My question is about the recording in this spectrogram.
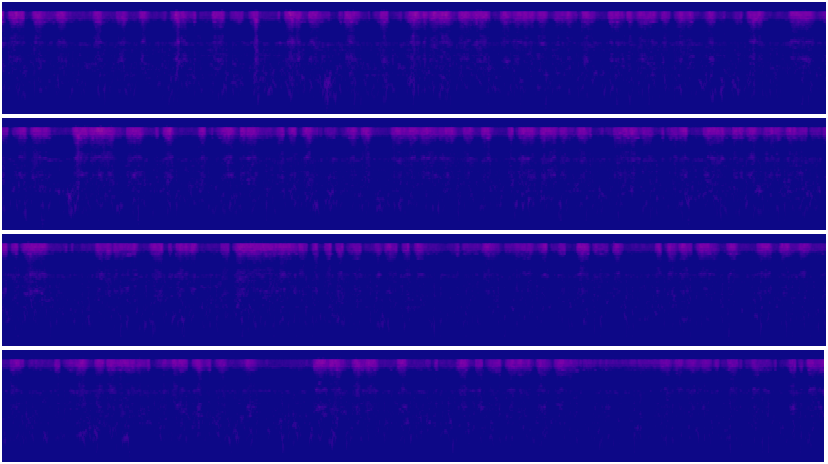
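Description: Near silence: only a faint, high-pitched hiss that flickers and crackles without a break.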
